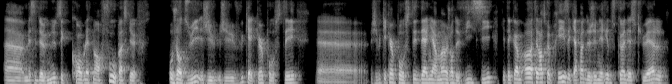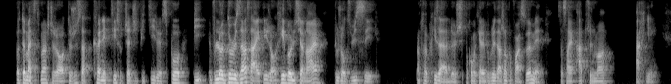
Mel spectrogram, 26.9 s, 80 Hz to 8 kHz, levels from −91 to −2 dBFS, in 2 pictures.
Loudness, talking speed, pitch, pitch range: -26 LUFS, 190 wpm, 115 Hz, 105-130 Hz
